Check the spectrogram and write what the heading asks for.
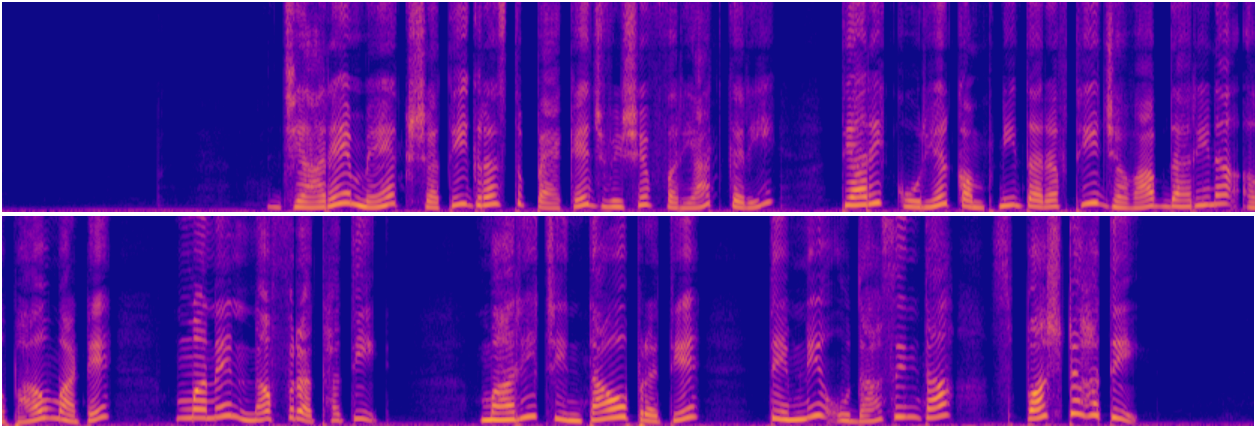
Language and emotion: Gujarati, disgusted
